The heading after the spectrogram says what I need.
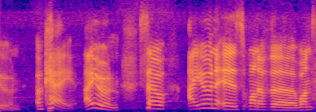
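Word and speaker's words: Ioun: i une i un okay i un so ayun is one of the ones that's uh that's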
